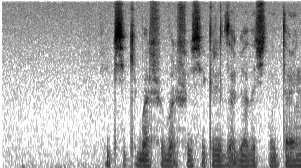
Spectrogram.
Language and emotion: Russian, neutral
